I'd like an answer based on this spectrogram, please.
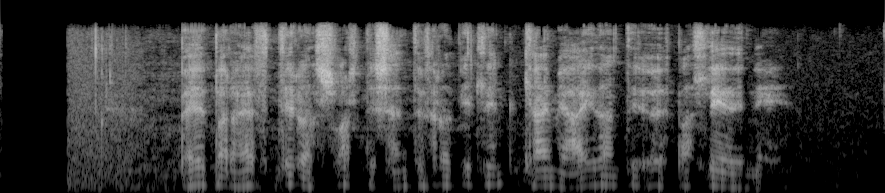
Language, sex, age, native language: Icelandic, male, 60-69, Icelandic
